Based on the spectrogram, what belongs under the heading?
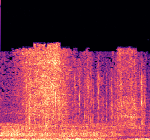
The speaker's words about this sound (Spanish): Espera. Calla. Un motor. Es un coche. No, es un camión.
